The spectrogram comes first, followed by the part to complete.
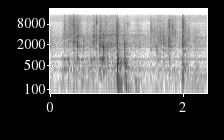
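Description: Handling of a pen's presentation box and its contents: a string of small clicks, taps and rustles as an item is lifted out, the sharpest knock about a second in.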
